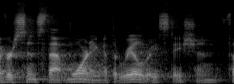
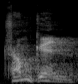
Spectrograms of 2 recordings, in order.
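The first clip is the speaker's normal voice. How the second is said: dwarf voice; 7 semitones higher, 5 dB louder than usual. A narrator's reading. Dwarf answers the sentinels.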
